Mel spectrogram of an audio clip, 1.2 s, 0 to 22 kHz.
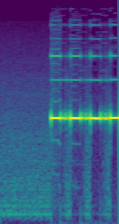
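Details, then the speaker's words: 2022 Sunset Trail 272BH RV LP gas/carbon monoxide detector on its test feature: sudden shrill high-pitched beeps, about five per second in a fast continuous burst; the carbon monoxide alarm pattern in test mode. "This is a test feature, so you can hear it here. LP is good, carbon monoxide coming up,"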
